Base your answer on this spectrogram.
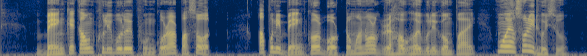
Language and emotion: Assamese, surprised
